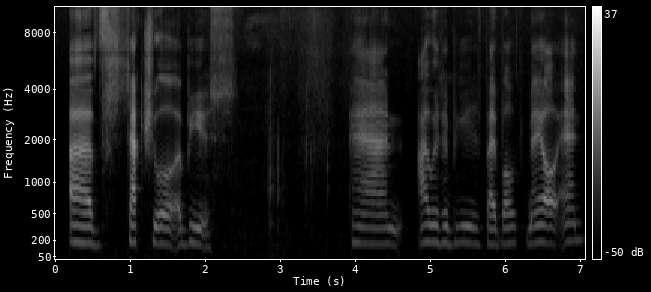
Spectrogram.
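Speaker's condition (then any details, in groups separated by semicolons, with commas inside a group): Dystonia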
